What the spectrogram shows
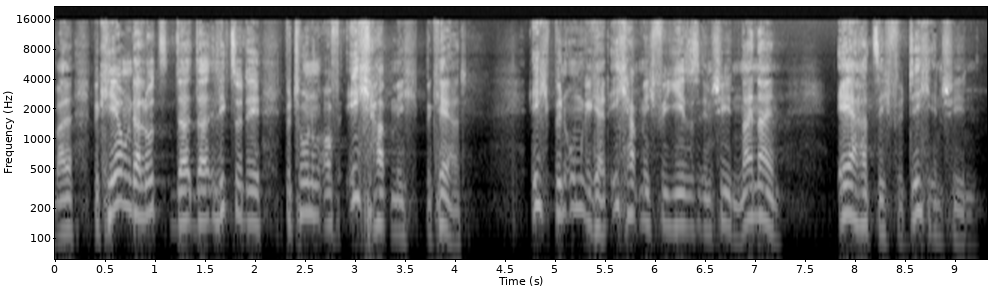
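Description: A man in his thirties preaching a sermon as pastor, lively and direct, often restarting phrases and asking the listeners rhetorical questions. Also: medium pitch.

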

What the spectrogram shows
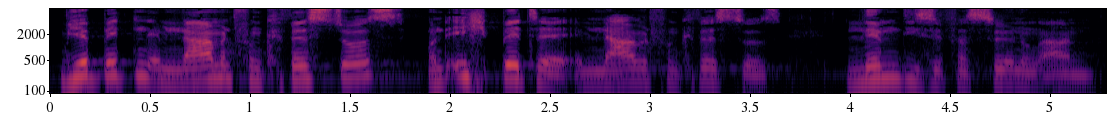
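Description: Man, preacher, sermon, slightly higher voice, earnest, urgent appeals, frequent fillers. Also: moderate pace. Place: church service.

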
